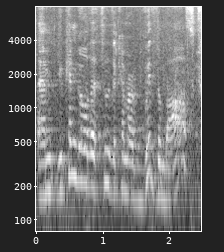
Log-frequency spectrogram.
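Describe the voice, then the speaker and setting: A man's voice: high-pitched, lively intonation, quick pace, a little mellow, husky. A man hosting a live event, making casual off-the-cuff remarks in a playful, wry way and stumbling over his words. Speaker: event host. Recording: live event with audience noise. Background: faint crowd.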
